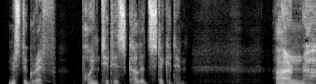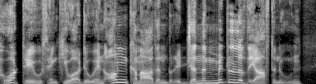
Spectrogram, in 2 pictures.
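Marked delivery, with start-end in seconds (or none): 4.1-9.2 severe, stern, raised reproving voice. Narrator reads Mr. Griff questioning Grandpa on Carmarthen Bridge, sternly. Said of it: "he said sternly".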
